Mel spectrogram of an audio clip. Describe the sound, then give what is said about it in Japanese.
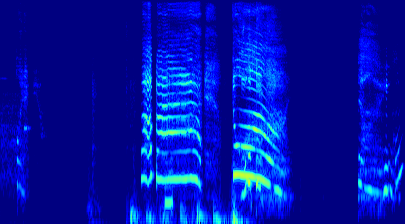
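A kitten meows several times, fairly loud: a short cry, then two long, drawn-out wailing meows back to back, and another brief meow after a pause. “聞いてたよりもやんちゃだな。子猫ってこんな感じなんだ。”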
